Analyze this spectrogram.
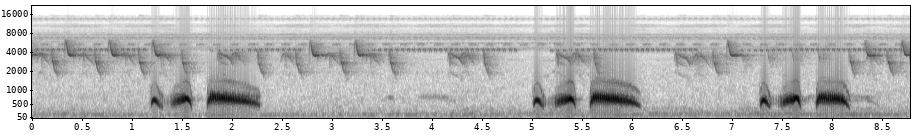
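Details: Spotted dove (tekukur) used as a lure bird, singing in the afternoon: three cooing phrases, each two short rising notes and one long drawn-out coo, repeated every few seconds. High faint chirps of small birds and a steady thin whine sound behind.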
